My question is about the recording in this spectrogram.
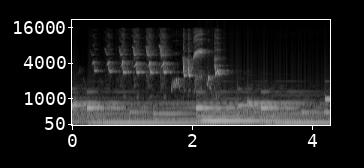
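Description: Calm instrumental background music with sustained keyboard notes, over which a bird gives a quick series of about seven short high chirps, about four a second, in the first two seconds, then one longer, louder call.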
